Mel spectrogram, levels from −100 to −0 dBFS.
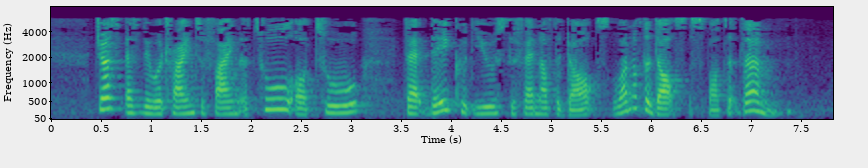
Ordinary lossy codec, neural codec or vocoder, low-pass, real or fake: MP3, 24 kbps; none; 7.2 kHz; real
